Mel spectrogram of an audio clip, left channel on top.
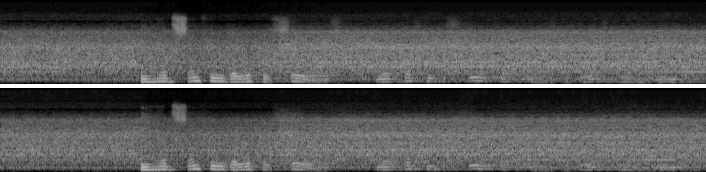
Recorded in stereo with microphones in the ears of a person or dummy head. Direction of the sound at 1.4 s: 20° right (ahead or behind).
